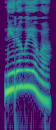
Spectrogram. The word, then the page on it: ನಿರವಯವ: Kannada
